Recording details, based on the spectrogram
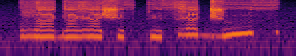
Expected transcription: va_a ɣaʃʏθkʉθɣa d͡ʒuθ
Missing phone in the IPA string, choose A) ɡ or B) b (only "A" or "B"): A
